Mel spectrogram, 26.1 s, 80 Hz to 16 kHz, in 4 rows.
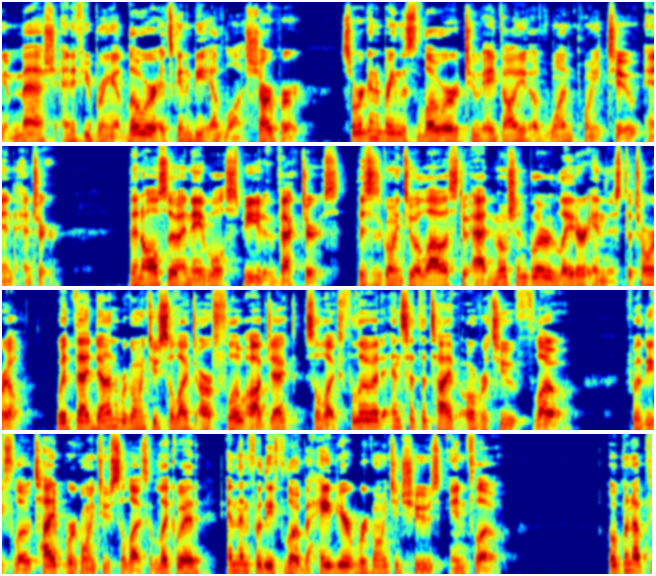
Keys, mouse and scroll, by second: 4.0-7.1 drag, 9.4-12.1 drag, 14.5 click, 16.3-26.0 drag.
